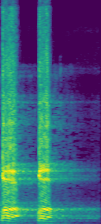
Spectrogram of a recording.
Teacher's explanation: Huruf qaf itu berada di belakang lidah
